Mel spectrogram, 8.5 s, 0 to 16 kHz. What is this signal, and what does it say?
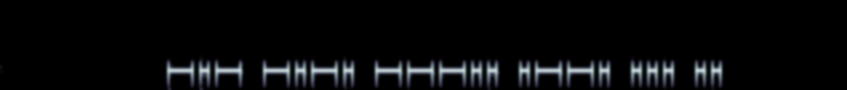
Morse code, heard as a keyed tone, about 15 wpm, 700 Hz. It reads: KC8PSI
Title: USA Call Signs - 6 Characters - Repeated 3x - 15wpm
